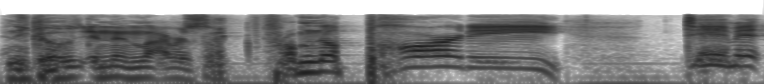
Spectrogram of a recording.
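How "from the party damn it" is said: mock outburst, high and drawn out; slow, high-pitched retold exclamation; exasperated realization. Lyra realizing where they met, exasperated.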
